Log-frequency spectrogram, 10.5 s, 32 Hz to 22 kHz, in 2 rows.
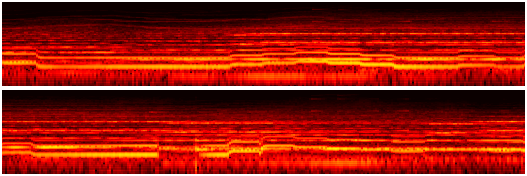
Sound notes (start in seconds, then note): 1.5 drilling noises fading. . . music starting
